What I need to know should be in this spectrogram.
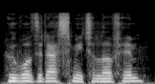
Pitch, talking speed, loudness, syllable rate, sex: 140 Hz, 310 wpm, -14 LUFS, 6.7 syllables/s, male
